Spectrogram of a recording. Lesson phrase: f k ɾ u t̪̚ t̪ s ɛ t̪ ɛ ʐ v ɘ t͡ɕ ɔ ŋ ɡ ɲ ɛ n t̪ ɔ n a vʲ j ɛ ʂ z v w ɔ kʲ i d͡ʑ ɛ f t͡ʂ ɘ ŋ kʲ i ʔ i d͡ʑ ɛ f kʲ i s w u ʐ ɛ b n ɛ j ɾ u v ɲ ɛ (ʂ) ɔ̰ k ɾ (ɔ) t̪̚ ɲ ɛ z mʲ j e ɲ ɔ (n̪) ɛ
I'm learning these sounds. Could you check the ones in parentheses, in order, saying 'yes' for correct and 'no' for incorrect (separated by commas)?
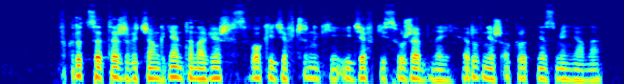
yes, no, yes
